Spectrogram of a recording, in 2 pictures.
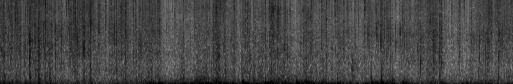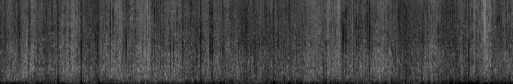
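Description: A flexible brown honeycomb kraft paper sheet is stretched, folded and crinkled by hand, giving a continuous stream of dry crinkling and crackling with quick, bright snaps. A steady low rumble runs underneath, and the level stays fairly even throughout.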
